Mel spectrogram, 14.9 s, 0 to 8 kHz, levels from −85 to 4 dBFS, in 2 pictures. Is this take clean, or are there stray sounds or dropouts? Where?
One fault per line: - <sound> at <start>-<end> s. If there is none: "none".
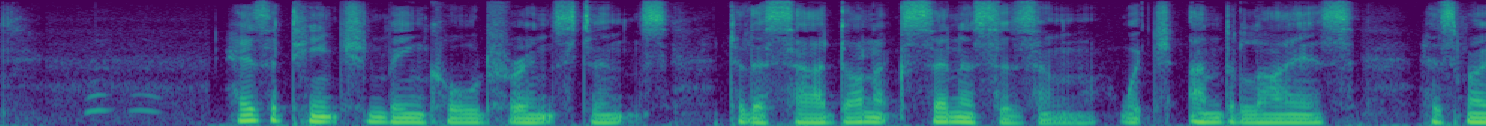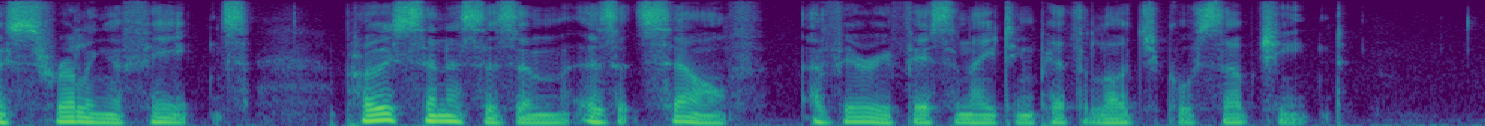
- laugh at 0.4-0.8 s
